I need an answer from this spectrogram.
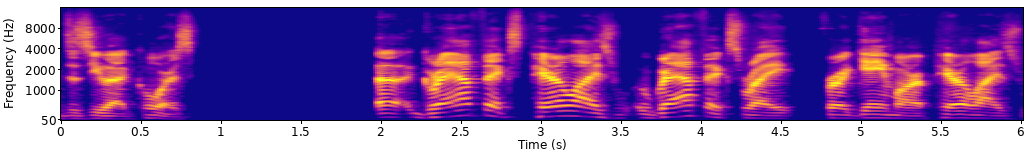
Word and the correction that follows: parallelized: And it's just quicker to say paralyzed, guys. That's why sometimes I think I do. But it is parallelized. I know how to say it.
